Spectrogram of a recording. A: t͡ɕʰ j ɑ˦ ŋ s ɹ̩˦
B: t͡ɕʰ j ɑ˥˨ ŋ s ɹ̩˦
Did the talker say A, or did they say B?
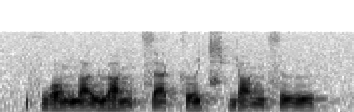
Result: B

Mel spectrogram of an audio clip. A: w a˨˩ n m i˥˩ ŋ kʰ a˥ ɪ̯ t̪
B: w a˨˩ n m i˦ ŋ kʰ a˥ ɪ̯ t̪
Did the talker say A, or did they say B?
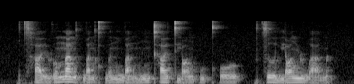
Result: A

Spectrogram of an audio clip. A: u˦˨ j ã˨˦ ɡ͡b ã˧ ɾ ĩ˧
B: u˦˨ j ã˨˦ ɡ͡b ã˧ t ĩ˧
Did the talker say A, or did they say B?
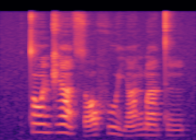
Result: B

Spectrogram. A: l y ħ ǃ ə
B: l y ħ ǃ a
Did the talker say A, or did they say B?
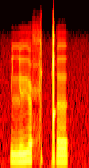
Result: A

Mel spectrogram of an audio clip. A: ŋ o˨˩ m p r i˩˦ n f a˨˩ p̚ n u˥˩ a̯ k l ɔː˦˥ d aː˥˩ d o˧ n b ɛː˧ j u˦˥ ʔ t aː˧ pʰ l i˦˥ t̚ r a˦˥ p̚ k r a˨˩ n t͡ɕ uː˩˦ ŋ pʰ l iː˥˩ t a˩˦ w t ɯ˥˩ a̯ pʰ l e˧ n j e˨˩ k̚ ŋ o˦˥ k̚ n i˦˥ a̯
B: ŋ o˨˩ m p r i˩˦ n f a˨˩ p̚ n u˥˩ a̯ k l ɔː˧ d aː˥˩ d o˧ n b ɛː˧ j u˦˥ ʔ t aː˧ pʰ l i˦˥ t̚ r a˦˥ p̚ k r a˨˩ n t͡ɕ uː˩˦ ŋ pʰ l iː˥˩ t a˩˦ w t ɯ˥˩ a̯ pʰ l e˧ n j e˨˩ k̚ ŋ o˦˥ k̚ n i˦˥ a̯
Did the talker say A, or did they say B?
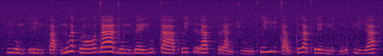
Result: A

